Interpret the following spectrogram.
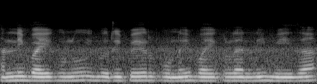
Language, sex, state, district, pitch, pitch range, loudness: Telugu, female, Telangana, Nalgonda, 175 Hz, 175-180 Hz, -18 LUFS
